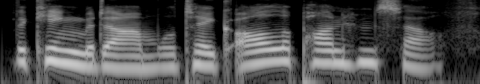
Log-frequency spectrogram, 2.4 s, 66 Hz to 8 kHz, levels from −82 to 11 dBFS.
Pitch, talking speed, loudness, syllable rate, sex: 200 Hz, 200 wpm, -17 LUFS, 5.4 syllables/s, female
